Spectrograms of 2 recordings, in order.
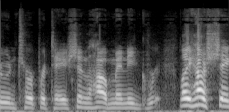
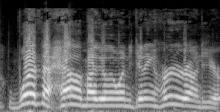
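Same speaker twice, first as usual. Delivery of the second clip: indignant sarcastic hero; indignant retort; 5 semitones higher, 5 dB louder than usual. Acted. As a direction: snap back at the princess. Link snapping back at Zelda.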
